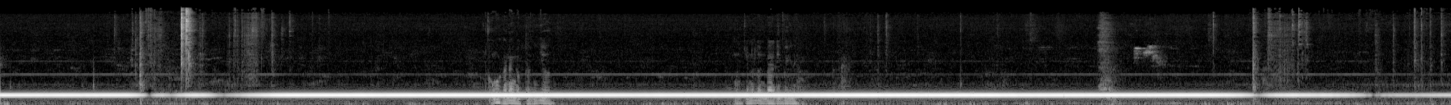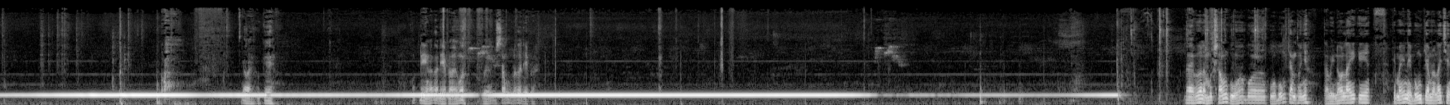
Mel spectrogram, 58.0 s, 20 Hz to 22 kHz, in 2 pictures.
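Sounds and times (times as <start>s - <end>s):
steady test tone: 0.0s - 52.0s.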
